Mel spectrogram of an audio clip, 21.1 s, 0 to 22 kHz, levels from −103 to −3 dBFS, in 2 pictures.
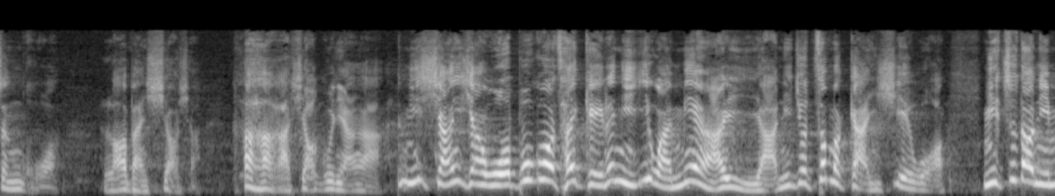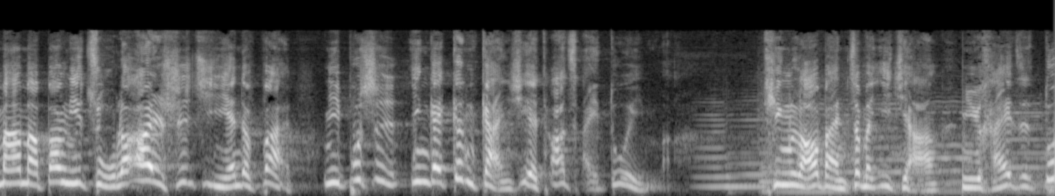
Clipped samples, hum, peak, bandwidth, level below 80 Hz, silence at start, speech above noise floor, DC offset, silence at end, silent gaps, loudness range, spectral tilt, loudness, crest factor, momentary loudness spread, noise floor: under 0.1%; none; -2 dBFS; 11.5 kHz; -62 dBFS; 0 s; 23 dB; under 0.1%; 0 s; none; 7 LU; -4.5 dB/octave; -20 LUFS; 18 dB; 15 LU; -43 dBFS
